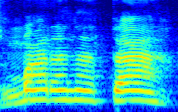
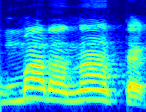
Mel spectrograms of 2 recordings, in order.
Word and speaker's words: maranata: E agora eu clamo do aramaico, dialeto de Jesus, maranatá, como dizemos nós católicos, ou maranata, como dizem nossos irmãos das comunidades evangélicas ou protestantes. Não importa a pronúncia, o significado é o mesmo.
